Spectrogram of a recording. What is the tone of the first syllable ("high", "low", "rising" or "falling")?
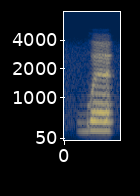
high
